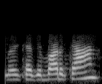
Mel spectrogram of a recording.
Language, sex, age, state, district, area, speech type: Maithili, female, 18-30, Bihar, Madhubani, rural, conversation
